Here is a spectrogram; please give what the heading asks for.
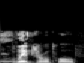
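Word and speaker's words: Blibdoolpoolp: Blib-drool poop. That's how her name is pronounced.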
